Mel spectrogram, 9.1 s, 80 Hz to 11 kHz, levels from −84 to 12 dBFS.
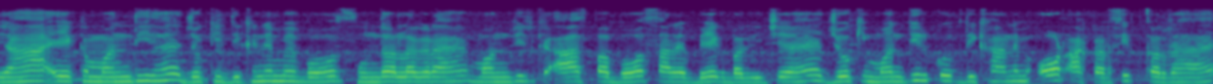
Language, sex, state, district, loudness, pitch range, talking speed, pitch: Hindi, male, Bihar, Vaishali, -15 LUFS, 180-200 Hz, 210 wpm, 185 Hz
